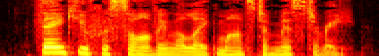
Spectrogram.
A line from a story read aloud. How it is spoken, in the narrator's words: she said softly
